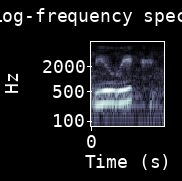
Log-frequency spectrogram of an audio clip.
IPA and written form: ˈbjuːɪk (Buick)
